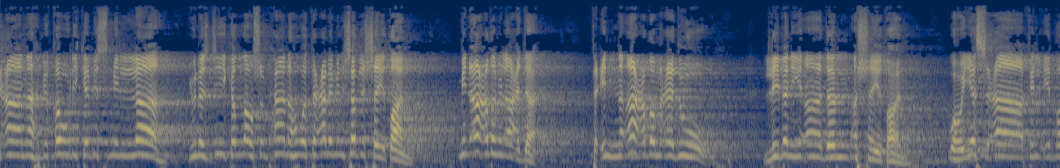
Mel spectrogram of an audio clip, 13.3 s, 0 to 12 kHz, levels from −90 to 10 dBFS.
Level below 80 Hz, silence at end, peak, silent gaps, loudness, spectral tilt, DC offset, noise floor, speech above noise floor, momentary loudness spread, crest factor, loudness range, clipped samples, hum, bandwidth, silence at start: -50 dBFS; 0 s; 0 dBFS; none; -18 LUFS; -1.5 dB/octave; under 0.1%; -45 dBFS; 25 dB; 13 LU; 20 dB; 2 LU; under 0.1%; none; 11 kHz; 0 s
